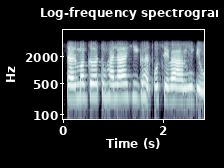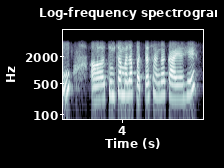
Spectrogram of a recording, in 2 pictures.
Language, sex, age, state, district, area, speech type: Marathi, female, 45-60, Maharashtra, Yavatmal, urban, conversation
